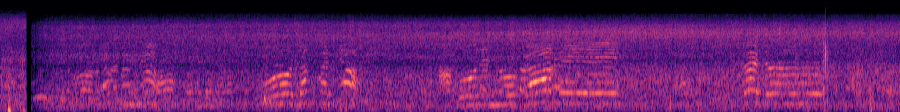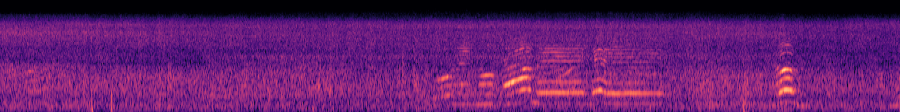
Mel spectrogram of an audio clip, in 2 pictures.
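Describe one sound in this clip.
Young men and boys shout and call out across the water.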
